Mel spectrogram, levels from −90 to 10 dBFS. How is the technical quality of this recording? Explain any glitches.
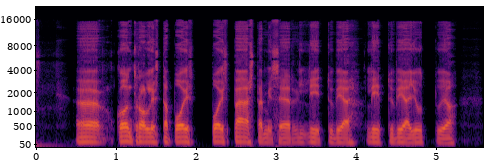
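The recording's technical quality is compromised throughout the clip by imaging from sample-and-hold upsampling. It adds a bright, metallic fizz that follows the speech's level. Each sample was repeated without smoothing, which points to an original rate near 11 kHz. That mirrors the spectrum into 5.5 to 11 kHz, about 13 dB down. A spectrogram shows harmonics reflected above 5.5 kHz and moving opposite to pitch. The waveform shows tiny stair steps.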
